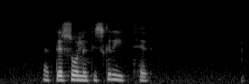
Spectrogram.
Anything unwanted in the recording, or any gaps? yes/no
no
